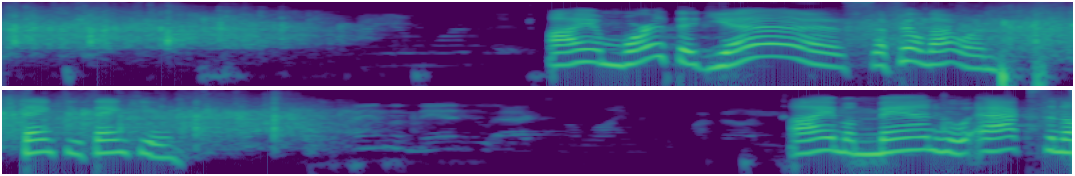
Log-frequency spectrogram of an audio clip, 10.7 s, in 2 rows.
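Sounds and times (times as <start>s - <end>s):
round of applause from an audience at an affirmation session: 0.0s - 1.9s, 4.2s - 7.4s
speech: 2.8s - 6.4s, 9.3s - 10.6s.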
